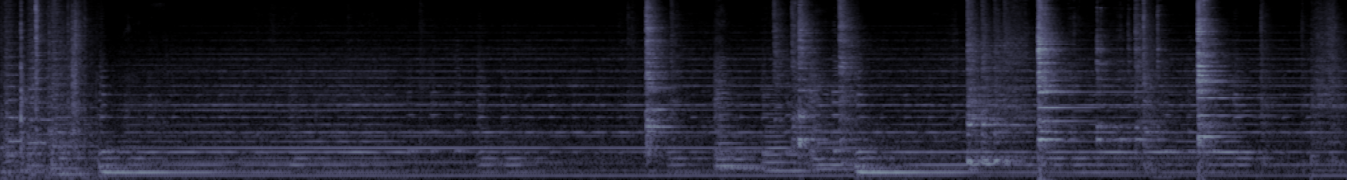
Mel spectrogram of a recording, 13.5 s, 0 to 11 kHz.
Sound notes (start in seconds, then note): 0.9 gentle dramatic music; 7.7 metal clanking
